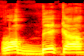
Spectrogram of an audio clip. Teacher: رَبِّکَ، را کو جلدی پڑھیں گے، را کا اوپر زبر ہے، را کو موٹا یعنی پر پڑھیں گے۔ با کو جلدی پڑھیں گے، کاف کو جلدی پڑھیں گے۔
